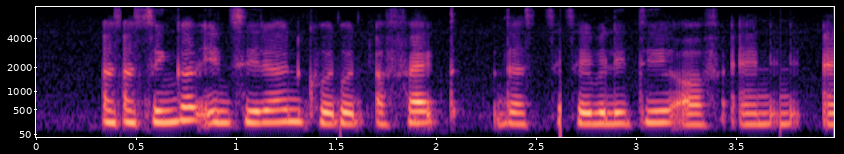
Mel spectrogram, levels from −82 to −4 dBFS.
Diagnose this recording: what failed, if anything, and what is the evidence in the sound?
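Brief stutters at 0.42, 1.52, 2.62 and 3.72 s each replay 100 ms of speech: overlapping chunks in buffering, each 1 s chunk starting before the previous one ends.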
